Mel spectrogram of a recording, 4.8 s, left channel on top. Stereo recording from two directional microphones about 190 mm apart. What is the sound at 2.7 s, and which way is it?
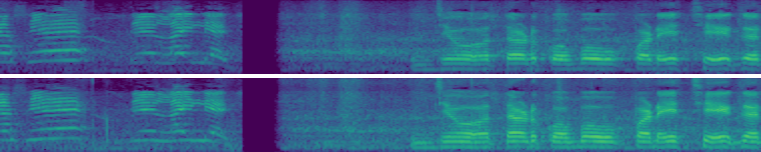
Speech, centre (ahead or behind).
